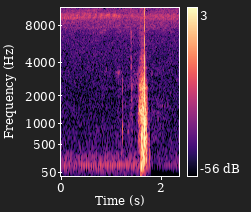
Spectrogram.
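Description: A steady low hum, then a single short, loud thump about one and a half seconds in, after which the hum stops suddenly.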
